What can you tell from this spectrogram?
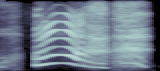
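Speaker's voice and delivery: short high shriek; startled yelp. Acted. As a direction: yelp in sudden fright. Startled by someone.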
